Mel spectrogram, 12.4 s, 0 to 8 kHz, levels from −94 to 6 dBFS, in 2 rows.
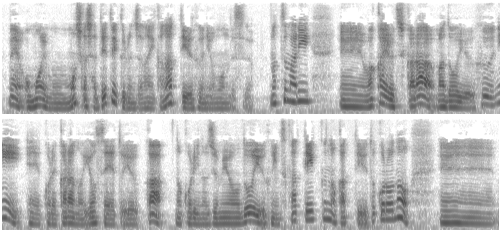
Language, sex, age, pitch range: Japanese, female, 20-39, 110-145 Hz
